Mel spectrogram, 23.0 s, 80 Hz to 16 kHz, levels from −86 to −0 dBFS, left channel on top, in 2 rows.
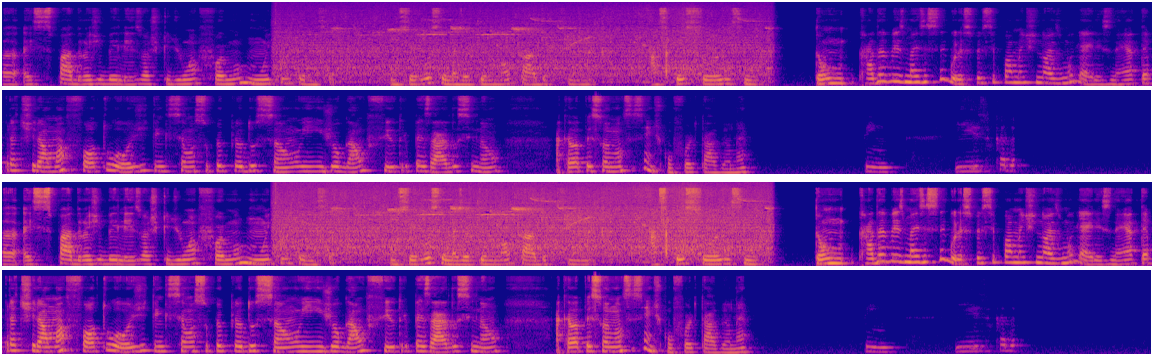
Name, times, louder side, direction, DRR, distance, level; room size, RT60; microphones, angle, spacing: voice 1, 0.0-5.9 6.5-7.6 8.1-19.0, right 5 dB, 65° right, 0.7 m, -31 dB
sound 1, 2.7-7.7, right 6 dB, 30° right, 0.5 m, -31 dB
voice 2, 20.1-20.5 21.0-21.6, left 2 dB, 85° left, 1.3 m, -44 dB
7.3 x 6.4 x 5.8 m
head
